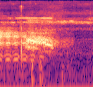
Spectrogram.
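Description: Sheep bleat in the Minecraft Cobblemon video game, oversized in-game sheep giving a single short, thin bleat at moderate level with no talking.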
